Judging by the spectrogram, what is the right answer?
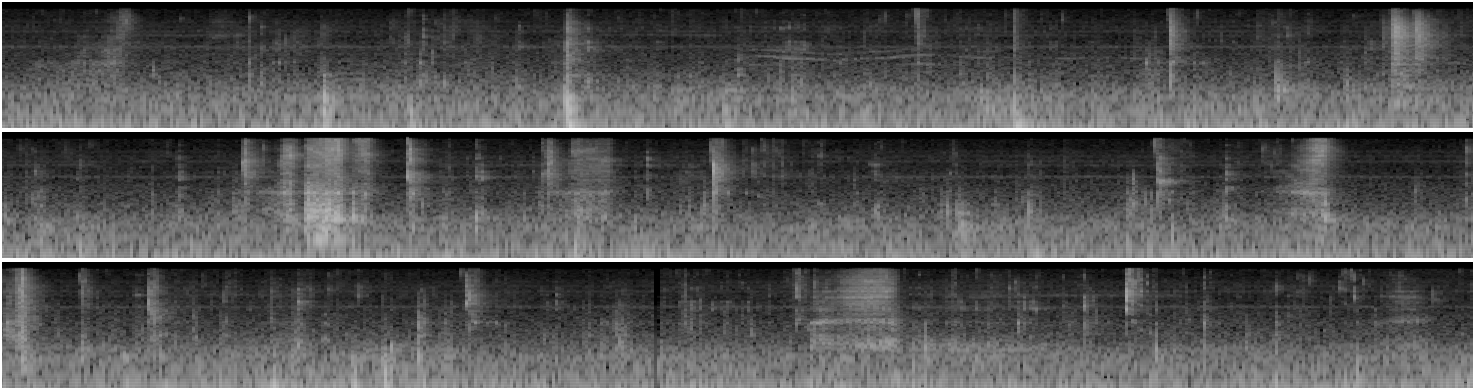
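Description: Close-miked eating sounds: chewing of chicken curry and naan by hand, with scattered wet mouth clicks and smacks. Two longer, louder hissing sounds come near the middle and again near the end.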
